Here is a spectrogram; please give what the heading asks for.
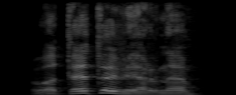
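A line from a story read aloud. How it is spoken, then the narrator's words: Sighing. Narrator (Russian): вздохнул Венсон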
